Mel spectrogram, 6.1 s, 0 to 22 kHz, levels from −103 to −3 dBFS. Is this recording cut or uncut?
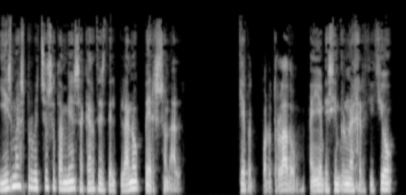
cut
